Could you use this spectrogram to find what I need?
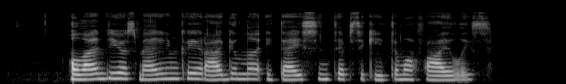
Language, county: Lithuanian, Kaunas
